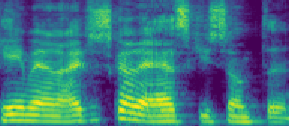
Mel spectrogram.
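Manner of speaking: ordinary talk, nothing marked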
